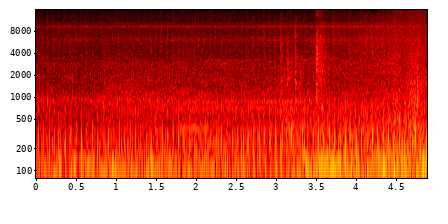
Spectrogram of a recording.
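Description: Helicopter in the racing video game Forza Horizon 3, a steady, rapid rotor chop with a droning engine that swells slightly louder toward the end, heard alone.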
